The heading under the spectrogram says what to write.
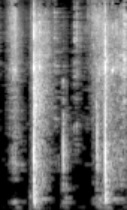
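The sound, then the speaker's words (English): Repeated sharp chopping strikes, three main hits with clattering, clinking resonance between them, as a rotating BPA-free plastic, dishwasher-safe chopper, filled so full it won't swill, is pushed down onto food in uneven rhythm. “But I'm just going to keep chopping.”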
